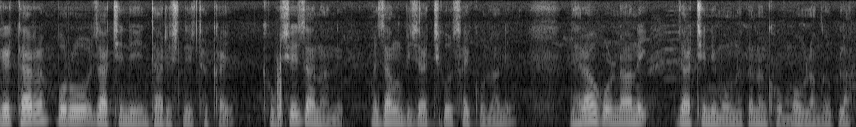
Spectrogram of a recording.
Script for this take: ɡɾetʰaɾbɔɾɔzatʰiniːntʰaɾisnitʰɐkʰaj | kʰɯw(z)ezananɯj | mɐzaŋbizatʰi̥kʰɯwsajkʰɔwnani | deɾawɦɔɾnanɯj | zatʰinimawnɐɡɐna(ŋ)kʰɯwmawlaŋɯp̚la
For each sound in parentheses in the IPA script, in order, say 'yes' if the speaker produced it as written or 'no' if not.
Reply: no, yes

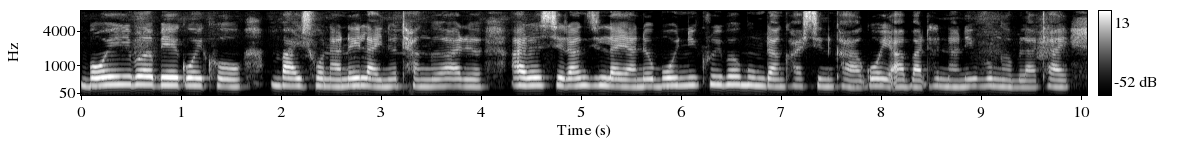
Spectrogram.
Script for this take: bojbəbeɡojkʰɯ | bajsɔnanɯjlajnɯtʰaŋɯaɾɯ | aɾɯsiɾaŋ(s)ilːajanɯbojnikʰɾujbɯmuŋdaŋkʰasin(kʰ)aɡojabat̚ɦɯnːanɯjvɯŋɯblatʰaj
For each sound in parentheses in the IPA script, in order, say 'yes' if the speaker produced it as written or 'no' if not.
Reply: no, yes

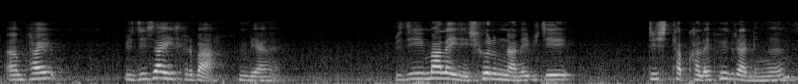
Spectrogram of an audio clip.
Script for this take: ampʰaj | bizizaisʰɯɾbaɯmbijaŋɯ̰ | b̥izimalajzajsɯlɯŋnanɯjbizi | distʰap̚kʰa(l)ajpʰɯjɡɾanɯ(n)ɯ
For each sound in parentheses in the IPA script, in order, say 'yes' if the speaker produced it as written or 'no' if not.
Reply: yes, no

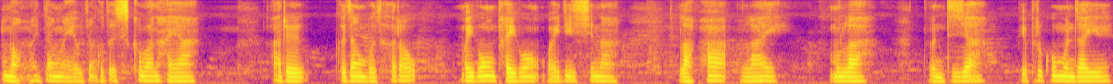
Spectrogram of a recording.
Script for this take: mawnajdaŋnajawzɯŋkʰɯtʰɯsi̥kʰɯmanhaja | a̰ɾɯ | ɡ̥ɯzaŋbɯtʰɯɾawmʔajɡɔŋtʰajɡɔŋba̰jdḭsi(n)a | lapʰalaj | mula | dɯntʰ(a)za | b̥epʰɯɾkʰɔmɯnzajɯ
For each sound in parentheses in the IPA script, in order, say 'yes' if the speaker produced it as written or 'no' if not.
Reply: yes, no

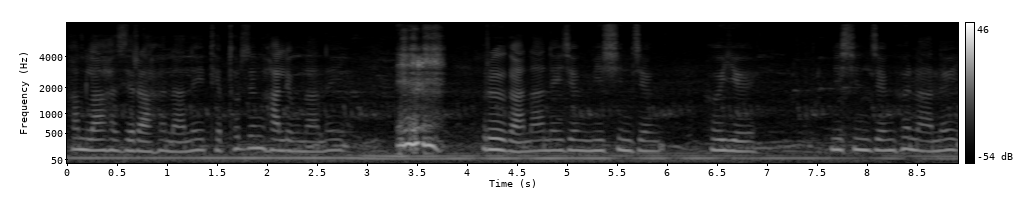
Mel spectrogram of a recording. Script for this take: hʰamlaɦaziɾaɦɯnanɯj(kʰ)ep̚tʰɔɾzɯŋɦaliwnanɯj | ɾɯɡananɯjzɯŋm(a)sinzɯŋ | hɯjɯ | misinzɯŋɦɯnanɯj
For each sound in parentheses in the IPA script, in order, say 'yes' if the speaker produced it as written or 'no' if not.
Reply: no, no

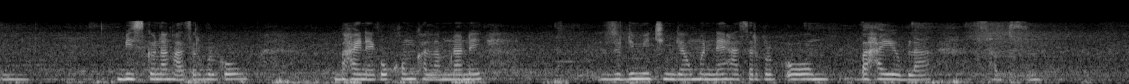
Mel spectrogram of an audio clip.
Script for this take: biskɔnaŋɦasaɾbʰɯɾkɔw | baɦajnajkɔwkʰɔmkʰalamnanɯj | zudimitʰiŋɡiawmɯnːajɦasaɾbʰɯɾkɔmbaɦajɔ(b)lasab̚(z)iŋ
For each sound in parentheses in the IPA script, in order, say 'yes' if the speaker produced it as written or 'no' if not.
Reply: yes, no

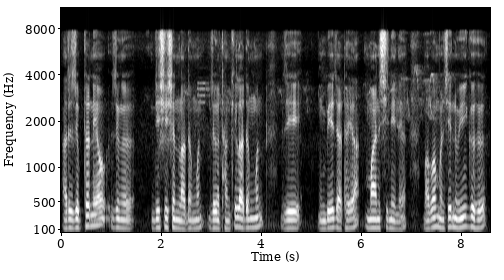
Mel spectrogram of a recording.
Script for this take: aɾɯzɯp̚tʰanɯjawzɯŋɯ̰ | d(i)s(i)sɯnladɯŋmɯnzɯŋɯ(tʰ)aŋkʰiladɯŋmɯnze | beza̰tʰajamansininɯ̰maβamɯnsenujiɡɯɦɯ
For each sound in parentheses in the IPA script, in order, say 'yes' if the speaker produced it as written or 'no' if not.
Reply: yes, yes, yes

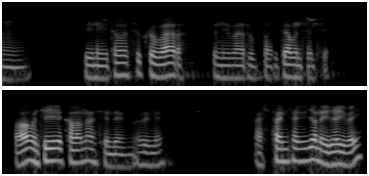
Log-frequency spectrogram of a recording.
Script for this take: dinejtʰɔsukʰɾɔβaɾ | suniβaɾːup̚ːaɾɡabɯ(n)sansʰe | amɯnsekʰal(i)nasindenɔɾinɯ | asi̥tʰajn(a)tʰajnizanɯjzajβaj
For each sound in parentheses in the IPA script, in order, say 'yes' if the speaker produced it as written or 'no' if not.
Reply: yes, no, no

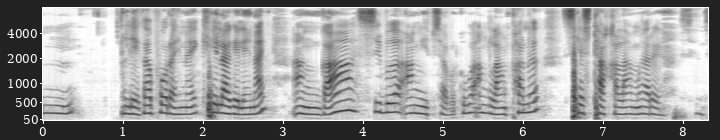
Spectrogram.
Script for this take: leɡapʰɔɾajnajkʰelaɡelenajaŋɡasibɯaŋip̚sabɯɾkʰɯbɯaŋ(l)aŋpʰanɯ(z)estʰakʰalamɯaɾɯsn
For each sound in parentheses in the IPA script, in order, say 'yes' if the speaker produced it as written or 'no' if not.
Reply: yes, no

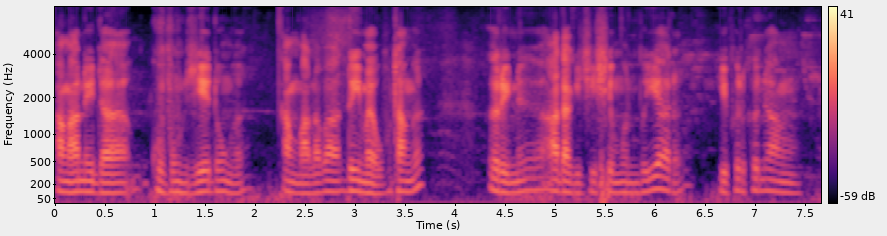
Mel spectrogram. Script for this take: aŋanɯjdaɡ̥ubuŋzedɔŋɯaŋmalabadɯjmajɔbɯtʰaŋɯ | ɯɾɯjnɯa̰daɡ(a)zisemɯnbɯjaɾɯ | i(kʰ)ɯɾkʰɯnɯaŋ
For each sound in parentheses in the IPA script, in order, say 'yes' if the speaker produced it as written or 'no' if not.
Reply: no, no

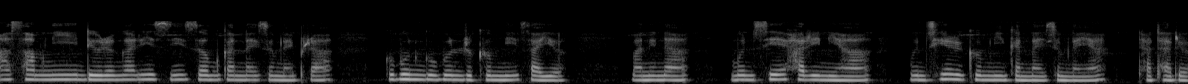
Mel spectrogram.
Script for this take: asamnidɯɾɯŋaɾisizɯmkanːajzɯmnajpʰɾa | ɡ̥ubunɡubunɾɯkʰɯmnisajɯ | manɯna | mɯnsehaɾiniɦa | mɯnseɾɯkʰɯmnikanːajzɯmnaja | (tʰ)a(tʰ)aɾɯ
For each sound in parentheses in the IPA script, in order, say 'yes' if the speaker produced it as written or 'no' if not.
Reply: yes, yes

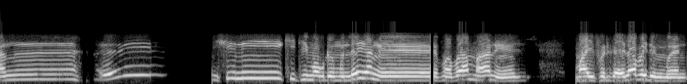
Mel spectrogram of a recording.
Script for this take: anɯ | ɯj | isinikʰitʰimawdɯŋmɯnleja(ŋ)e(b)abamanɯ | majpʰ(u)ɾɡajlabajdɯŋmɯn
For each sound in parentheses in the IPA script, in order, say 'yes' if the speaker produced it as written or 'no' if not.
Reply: yes, no, no

